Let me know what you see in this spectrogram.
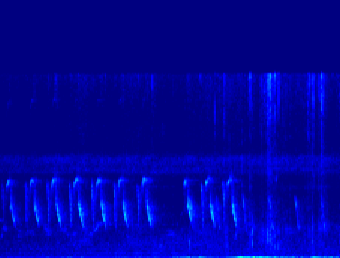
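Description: A bird singing a quick series of high, downward-sliding notes, about five a second, pausing briefly about two seconds in before starting again. A low rumble comes in during the last second and a half.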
